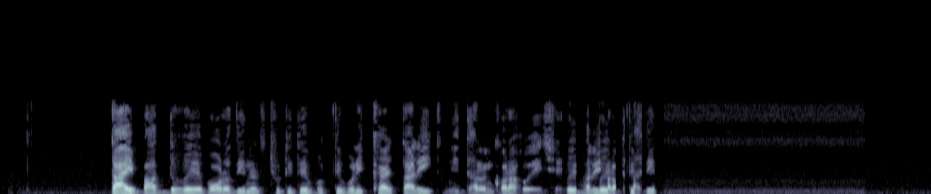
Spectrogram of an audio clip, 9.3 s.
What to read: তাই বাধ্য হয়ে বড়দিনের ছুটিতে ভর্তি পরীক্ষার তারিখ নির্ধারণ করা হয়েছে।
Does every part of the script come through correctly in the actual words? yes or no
no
